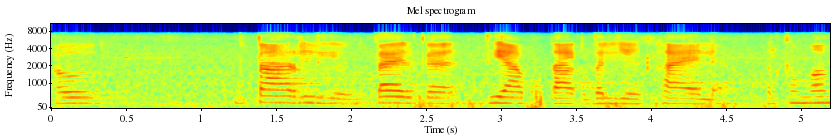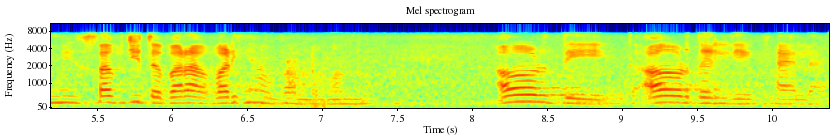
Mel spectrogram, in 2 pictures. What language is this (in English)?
Maithili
